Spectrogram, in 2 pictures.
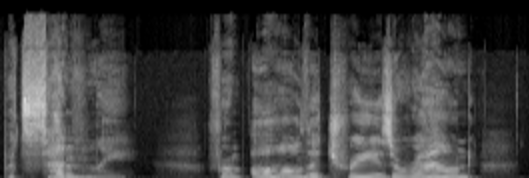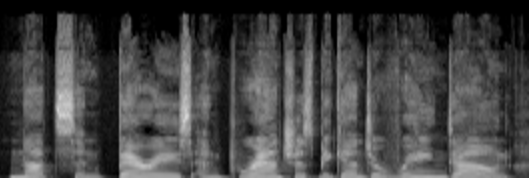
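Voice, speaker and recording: A woman reading a children's story in a theatrical, deliberate narrating style. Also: sits high, expressive. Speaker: storyteller, voice actor.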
